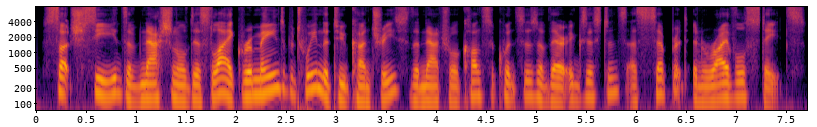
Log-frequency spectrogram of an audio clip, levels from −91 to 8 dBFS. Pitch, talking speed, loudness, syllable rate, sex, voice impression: 130 Hz, 165 wpm, -20 LUFS, 5.6 syllables/s, male, masculine, adult-like, slightly fluent, slightly refreshing, sincere, friendly, slightly kind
